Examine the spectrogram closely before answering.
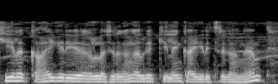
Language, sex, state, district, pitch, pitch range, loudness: Tamil, male, Tamil Nadu, Kanyakumari, 140 Hz, 120-155 Hz, -14 LUFS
